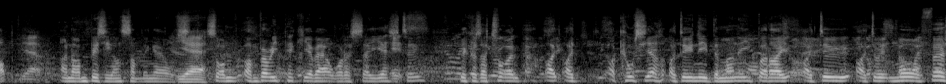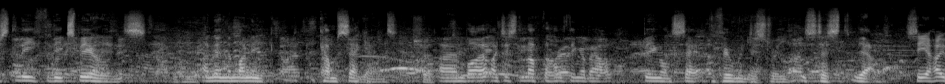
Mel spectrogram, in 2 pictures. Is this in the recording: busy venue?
yes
